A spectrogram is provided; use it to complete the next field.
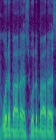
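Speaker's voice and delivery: usual speaking voice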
